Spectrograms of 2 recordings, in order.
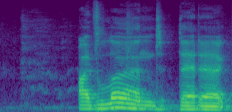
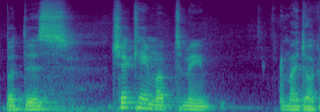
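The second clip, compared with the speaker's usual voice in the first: ordinary talk, nothing marked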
